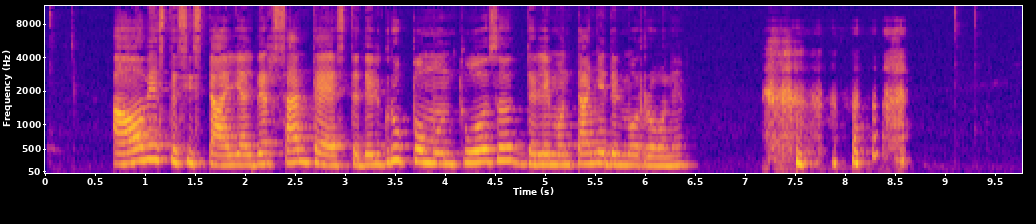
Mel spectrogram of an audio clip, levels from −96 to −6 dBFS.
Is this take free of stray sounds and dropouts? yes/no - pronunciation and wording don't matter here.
no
